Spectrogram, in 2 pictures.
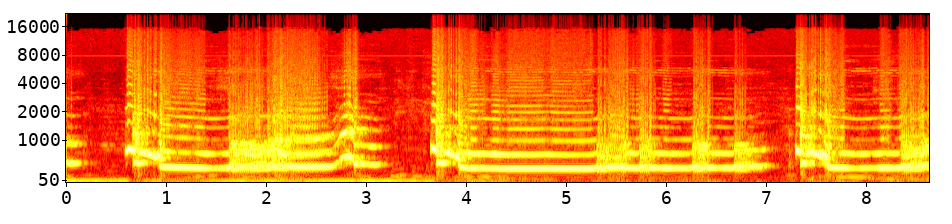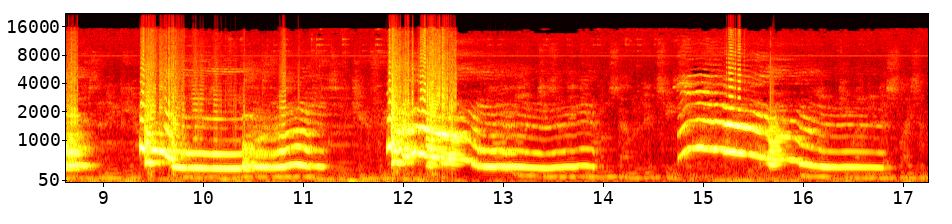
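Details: Harley the dog sings along to TV jingles and theme songs with a run of about six loud, tuneful howls. Each lasts one to two seconds, separated by short breaks, with pitch sliding up and down between phrases.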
